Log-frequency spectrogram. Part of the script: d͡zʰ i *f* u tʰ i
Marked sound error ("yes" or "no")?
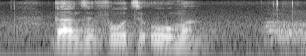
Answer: no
